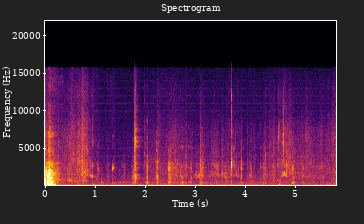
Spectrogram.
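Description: A person chewing food close to the microphone: scattered soft mouth clicks and smacks, with a louder bite right at the start.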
